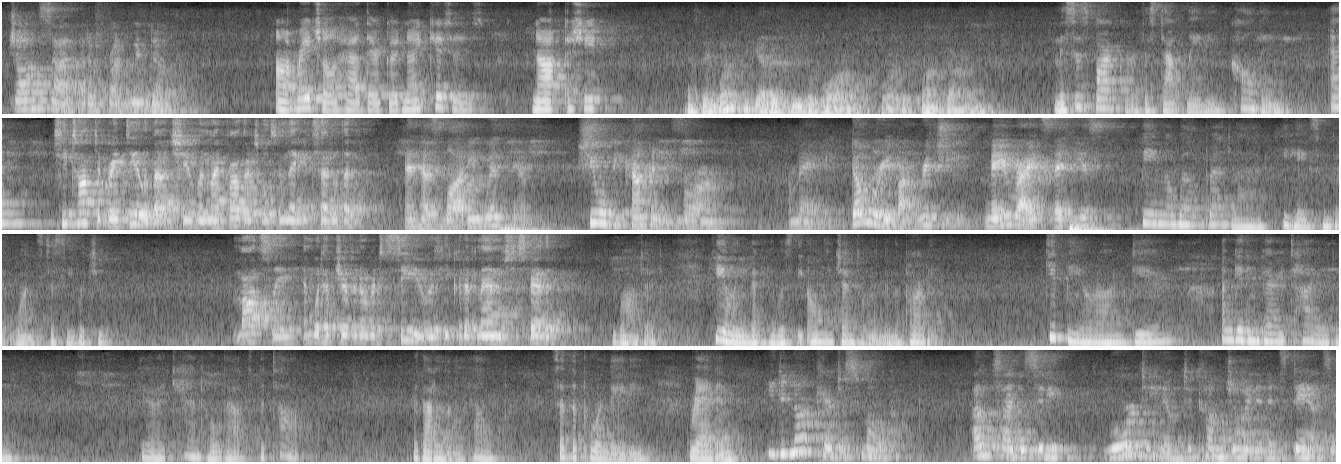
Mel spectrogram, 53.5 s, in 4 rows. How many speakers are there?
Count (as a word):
six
